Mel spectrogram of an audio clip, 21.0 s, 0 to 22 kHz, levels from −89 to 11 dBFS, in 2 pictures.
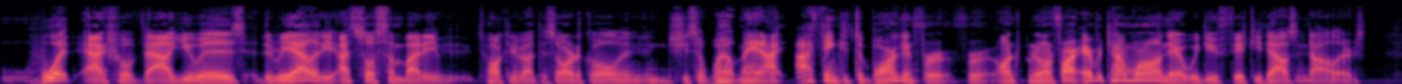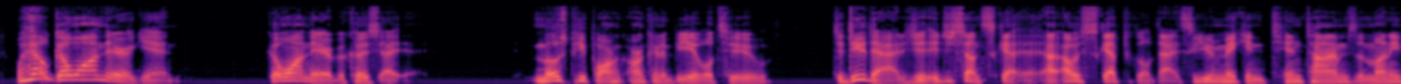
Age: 30-49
